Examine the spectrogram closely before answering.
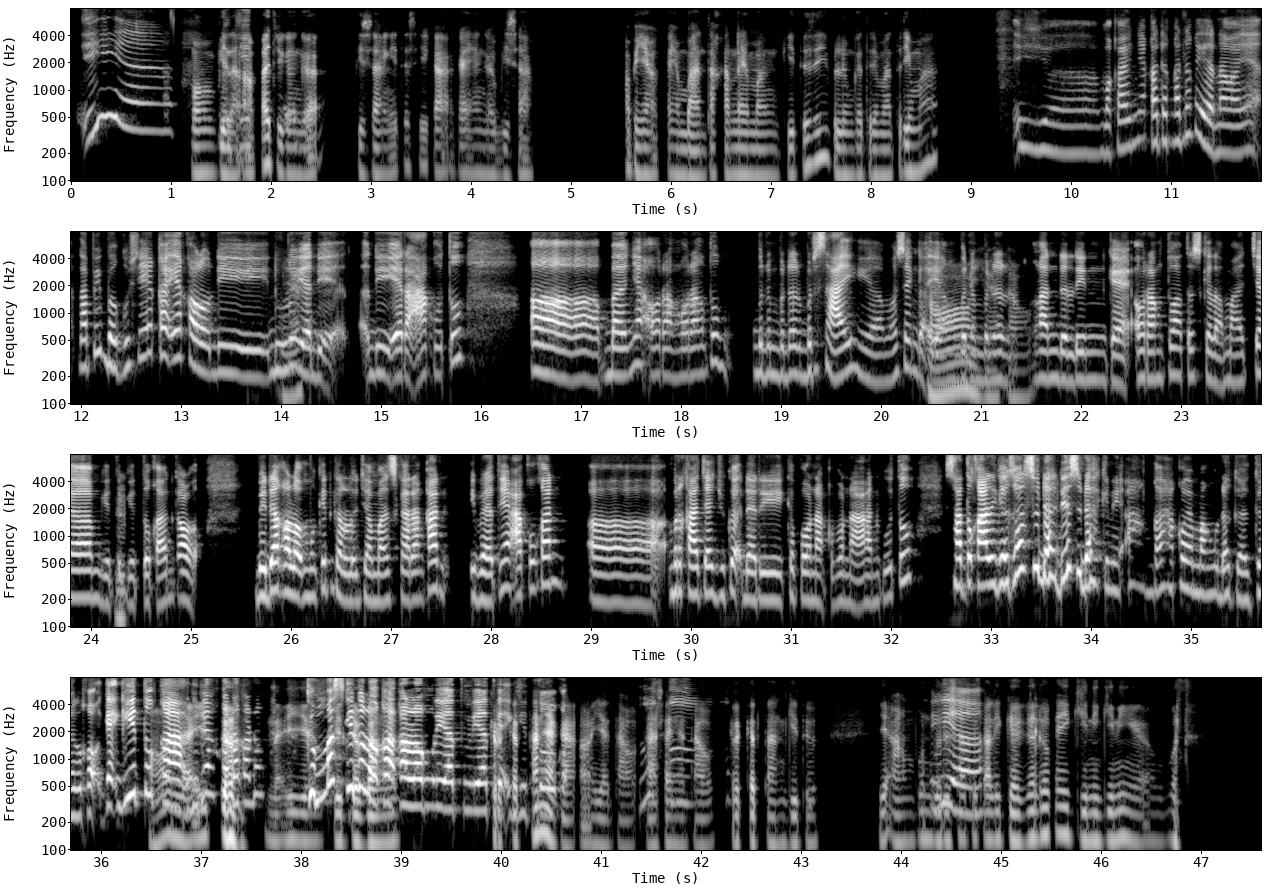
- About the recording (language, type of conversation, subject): Indonesian, unstructured, Bagaimana kamu biasanya menghadapi kegagalan dalam hidup?
- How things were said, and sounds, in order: tapping; other background noise; laughing while speaking: "itu"; laughing while speaking: "ampun"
